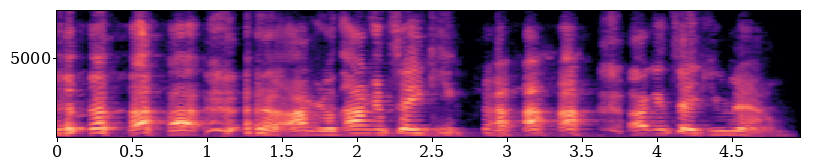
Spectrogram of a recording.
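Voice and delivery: loud, laughing through the words; cocky laughing taunt. Acted. Onlooker thinking he could beat the big man, laughing confidence. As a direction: crack up while sizing someone up. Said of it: "you was thinking".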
